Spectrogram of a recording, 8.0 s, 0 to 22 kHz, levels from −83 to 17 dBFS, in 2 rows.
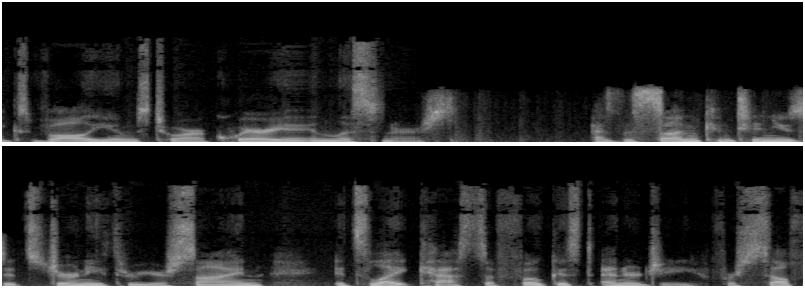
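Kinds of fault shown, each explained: Gain pumping: loud and soft parts are squashed closer in level, a swing of around 5 dB, likely from a fast limiter behind excessive mic gain.
Short stall from a late packet: after "volumes to our", a sound is held about 99 ms around 1.43 s, then speech resumes with nothing lost, unlike a loss burst.
Burst of packet loss: near 1.85 s a 49 ms fill fades out and 40 ms of speech is skipped, so the audio jumps ahead rather than pausing.
Short concealed packet loss: around 2.02 s a brief 40 ms smear patches a hole, and 40 ms of speech is gone, as in the burst.
Call bitrate drop: from about 2.04 to 4.16 s, ending before "journey through your sign", coding falls from 40 to 11 kbps and bandwidth from 20 to 8 kHz, sounding muffled and watery.
Jitter buffer speed-up: after "light casts a focused", from 7.0 to 7.93 s speech runs 8% faster at unchanged pitch, around 70 ms trimmed, hurried rather than dropped.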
